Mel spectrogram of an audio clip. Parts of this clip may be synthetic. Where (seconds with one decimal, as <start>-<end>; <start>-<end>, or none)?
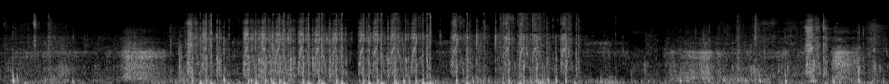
none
